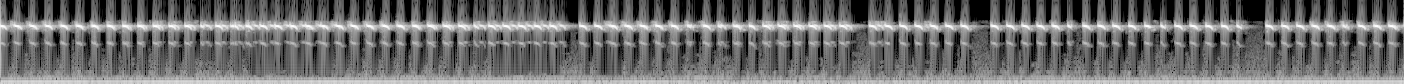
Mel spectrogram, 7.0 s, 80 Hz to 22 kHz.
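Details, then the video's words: ['Yeoul-allak-bangul-beolle cricket from Korea, 2020 National Institute of Biological Resources recording. A shrill pulsing trill rings steadily, then becomes interrupted by short pauses after about three seconds. A faint low hum stays in the background.'] "여울알락방울벌레, 여러번 듣기, 곤충소리"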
